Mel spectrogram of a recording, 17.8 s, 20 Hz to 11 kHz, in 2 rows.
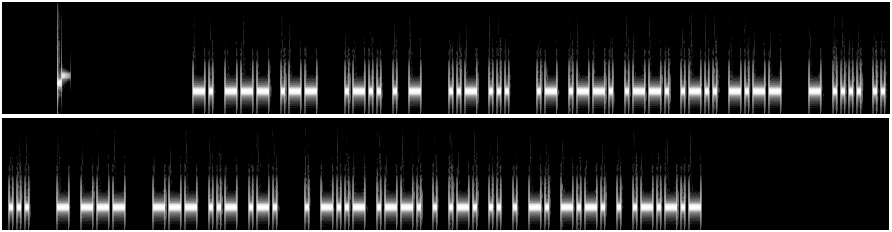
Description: Morse code, heard as a keyed tone, about 30 wpm, 700 Hz. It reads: NOW LET US APPLY THIS TO OUR EXPERIENCE.
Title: Sentences from Top 1200 Words 30wpm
